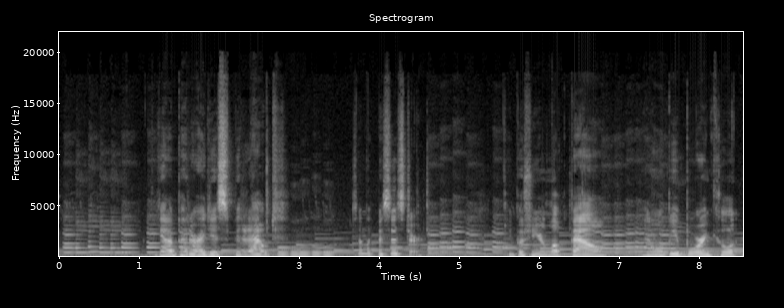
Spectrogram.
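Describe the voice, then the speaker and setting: A woman's voice: on the low side, wildly swooping pitch, unhurried, pauses often. A woman voicing a grumpy, sarcastic young kid in a video game, complaining in an exaggerated, combative way. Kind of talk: dramatic reading of a video game. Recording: music behind the voice.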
